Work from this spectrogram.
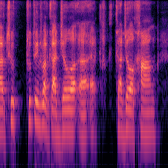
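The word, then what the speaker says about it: Godzilla x Kong: I have two things about Godzilla, Godzilla Kong. The way to say that, by the way, is just don't pronounce the X.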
